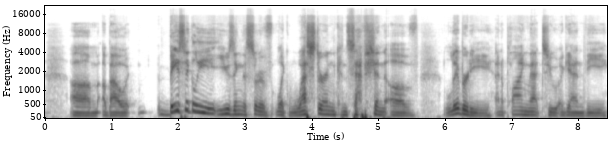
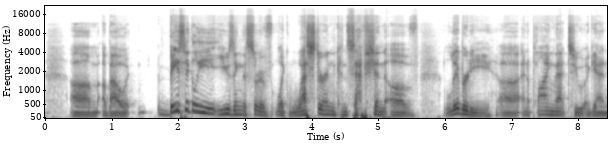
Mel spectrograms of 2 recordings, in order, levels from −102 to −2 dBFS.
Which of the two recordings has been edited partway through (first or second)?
first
